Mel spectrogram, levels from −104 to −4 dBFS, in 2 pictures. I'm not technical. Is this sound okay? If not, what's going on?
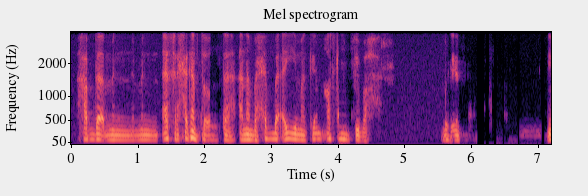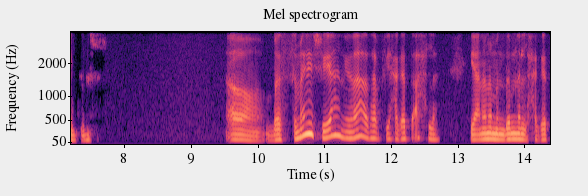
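No. The speech dips sharply four times: at 1.97 to 2.23 s, 4.02 to 4.21 s, 5.6 to 5.85 s, and 7.13 to 7.7 s. This is likely speech suppressed in double talk. Both people spoke at once, and the call's echo control turned this voice down by mistake.

A faint second voice slips in at 5.93 to 6.03 s, 6.27 to 6.32 s, and 6.74 to 7.07 s. That is likely the other side's voice leaking through. It played from the loudspeaker, and the microphone picked up traces of it.

From 6.13 to 6.74 s, the room sound drops away almost completely for about half a second. This is background gated by the echo canceller. While the loudspeaker was playing, the system shut the microphone down hard.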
